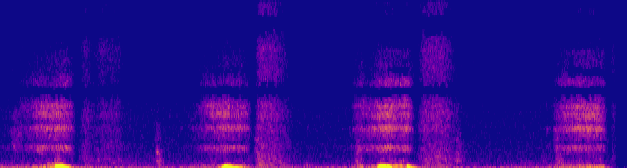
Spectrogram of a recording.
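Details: Sleeping beagle: low, rumbling snores in a quiet room, about four in six seconds, each with a soft whistling edge; ordinary dog snoring.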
